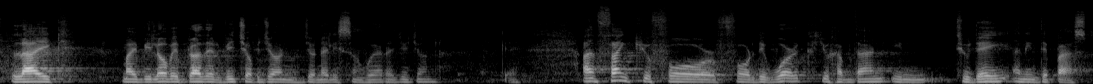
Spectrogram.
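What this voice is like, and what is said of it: Strong Latin American accent. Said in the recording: “my strong Latin American accent.”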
